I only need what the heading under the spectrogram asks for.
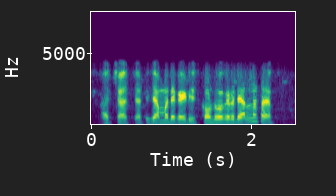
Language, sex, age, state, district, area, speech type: Marathi, male, 30-45, Maharashtra, Akola, urban, conversation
